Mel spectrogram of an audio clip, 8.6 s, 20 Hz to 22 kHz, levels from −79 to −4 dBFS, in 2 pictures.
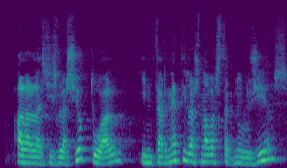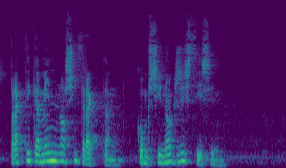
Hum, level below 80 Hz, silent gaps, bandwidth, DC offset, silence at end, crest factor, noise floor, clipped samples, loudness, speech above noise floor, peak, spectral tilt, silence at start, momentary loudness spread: none; -76 dBFS; none; 16 kHz; under 0.1%; 0.9 s; 20 dB; -62 dBFS; under 0.1%; -31 LUFS; 32 dB; -10 dBFS; -5.5 dB/octave; 0.25 s; 12 LU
